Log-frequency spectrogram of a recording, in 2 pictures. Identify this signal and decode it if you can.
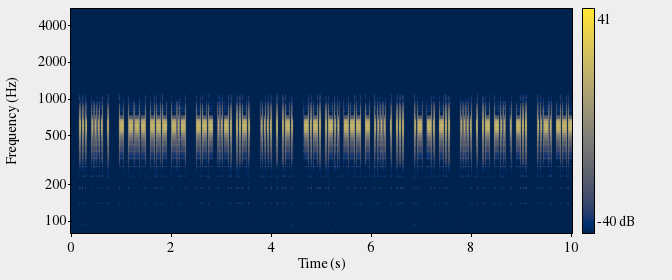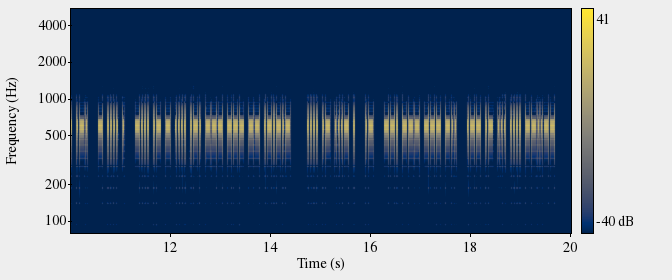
Morse code, heard as a keyed tone, about 38 wpm, 600 Hz. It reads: SHE TOOK OFF HER CLOTHES AND HEADED FOR THE BATHROOM. HAVE A GOOD WASH,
